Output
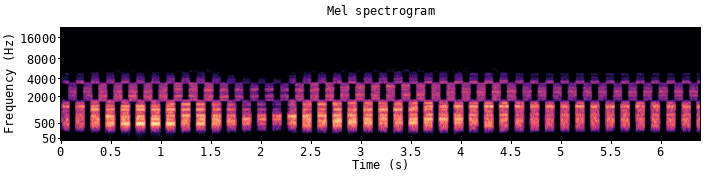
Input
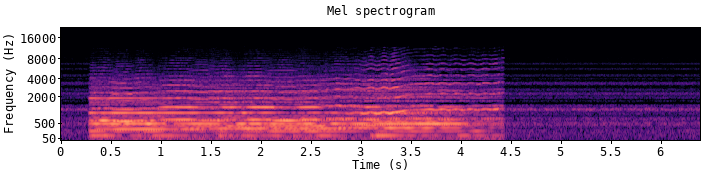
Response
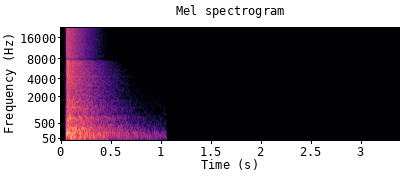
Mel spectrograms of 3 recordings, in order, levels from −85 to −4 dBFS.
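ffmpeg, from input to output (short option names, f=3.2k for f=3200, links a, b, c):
-filter_complex "[0:a]acompressor=threshold=-38dB:ratio=2.5,asplit=2[a][b];[b]highpass=f=720:p=1,volume=21dB,asoftclip=type=tanh:threshold=-24.5dB[c];[a][c]amix=inputs=2:normalize=0,lowpass=f=1.3k:p=1,volume=-6dB,asettb=1/sr,asplit=3[d][e][f];[d]atrim=end=1.494[g];[e]atrim=start=1.49:end=2.27,asetpts=PTS-STARTPTS,afade=t=in:d=0.004:c=qsin,afade=t=out:st=0.776:d=0.004:c=qsin,asplit=3[h][i][j];[h]bandpass=f=530:t=q:w=8,volume=0dB[k];[i]bandpass=f=1.84k:t=q:w=8,volume=-6dB[l];[j]bandpass=f=2.48k:t=q:w=8,volume=-9dB[m];[k][l][m]amix=inputs=3:normalize=0[n];[f]atrim=start=2.266[o];[g][n]acrossfade=d=0.004:c1=hsin:c2=qsin[p];[p][o]acrossfade=d=0.004:c1=qsin:c2=hsin,highpass=f=180:t=q:w=0.5412,highpass=f=180:t=q:w=1.307,lowpass=f=3.3k:t=q:w=0.5176,lowpass=f=3.3k:t=q:w=0.7071,lowpass=f=3.3k:t=q:w=1.932,afreqshift=180,aecho=1:1:90.38|177.8:0.282|0.282[q];[1:a]atrim=start_sample=2205,asetrate=33957,aresample=44100[r];[q][r]afir=irnorm=-1:irlink=0,afftfilt=real='re*gt(sin(2*PI*6.6*pts/sr)*(1-2*mod(floor(b*sr/1024/1700),2)),0)':imag='im*gt(sin(2*PI*6.6*pts/sr)*(1-2*mod(floor(b*sr/1024/1700),2)),0)':win_size=1024:overlap=0.75,volume=-9dB"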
